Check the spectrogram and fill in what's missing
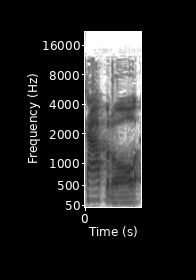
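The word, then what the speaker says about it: Qapital: So she always teases me because I was calling it Quapital for the longest time. She's like, no, it's pronounced Capital.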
